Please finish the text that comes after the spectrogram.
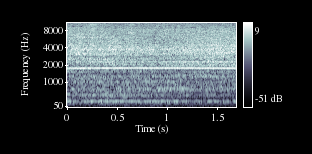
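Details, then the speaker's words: Lincoln 180 amp MIG welder after fix: air freshener placed at the rear vent stops the high-pitched whistle, leaving an even airy fan rush over a low hum with no whistle; fan sounds normal. "now you can still hear fan working but he's saying that the the high pitch sound is off like no more"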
